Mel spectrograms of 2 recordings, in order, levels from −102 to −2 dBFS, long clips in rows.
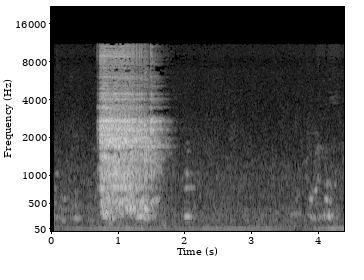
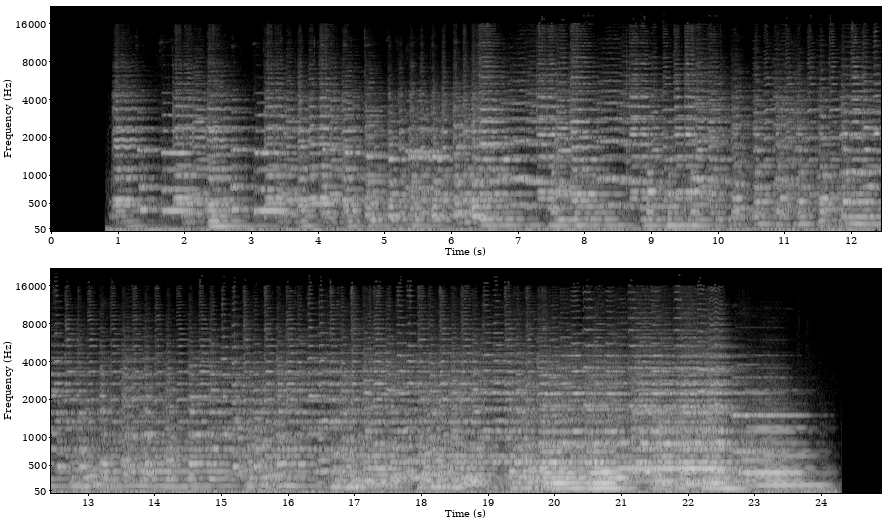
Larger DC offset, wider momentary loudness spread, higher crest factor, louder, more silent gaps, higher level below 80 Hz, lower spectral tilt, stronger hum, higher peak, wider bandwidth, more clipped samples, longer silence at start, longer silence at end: neither; first, 28 LU vs 12 LU; about the same, 20 dB vs 20 dB; first, -18 LUFS vs -31 LUFS; neither; second, -56 dBFS vs -48 dBFS; second, 0.5 dB/octave vs -6.5 dB/octave; neither; first, -6 dBFS vs -10 dBFS; second, 11.5 kHz vs 16.5 kHz; neither; about the same, 0.7 s vs 0.8 s; second, 0.2 s vs 0.65 s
